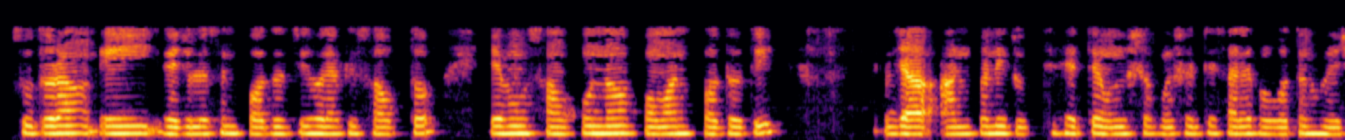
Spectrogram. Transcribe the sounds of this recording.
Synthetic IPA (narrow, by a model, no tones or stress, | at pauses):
ʃut̪ɾoɾaŋejɡeɡuleʃonpɔd̪ʱːot̪iɦoleek̚ʈiʃɔpt̪oeβoŋʃɔmpuɾnopɾomanpɔd̪ʱːot̪i | d͡ʑaant̪onik̚d͡ʑuk̚t̪ʰikʰet̪ɾeoniʃːokoʃod̪ʱiʃalepɾoboɾt̪onɦojet͡ɕʰe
